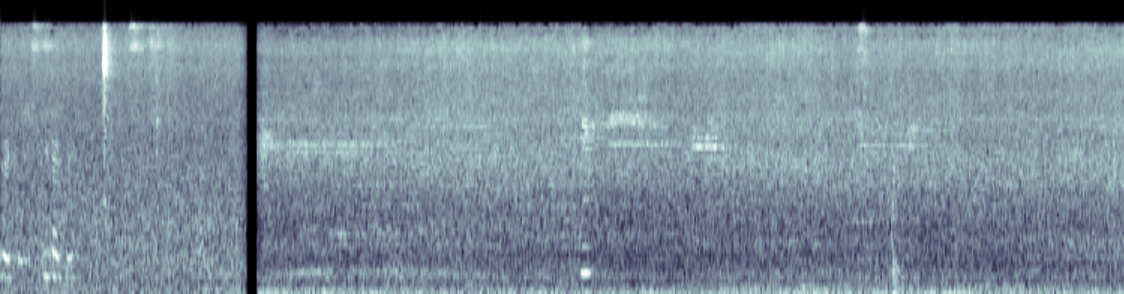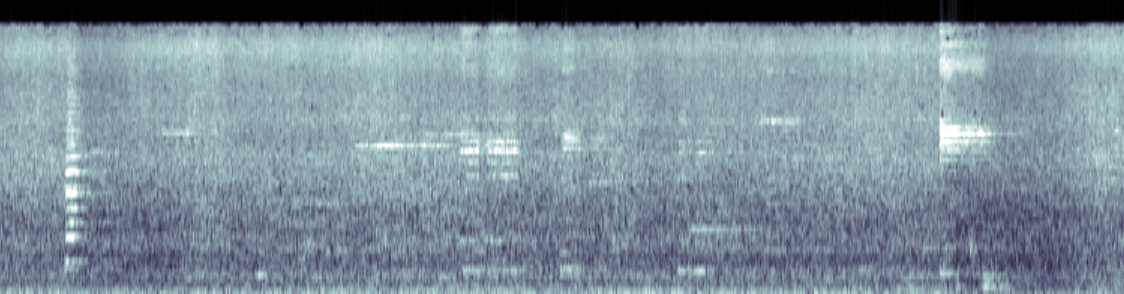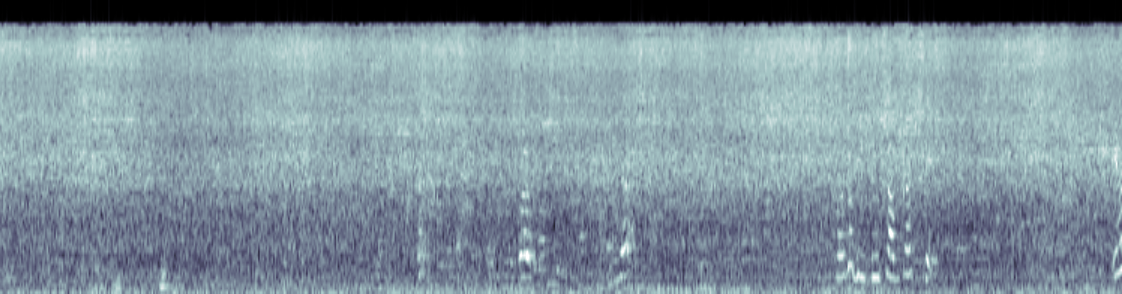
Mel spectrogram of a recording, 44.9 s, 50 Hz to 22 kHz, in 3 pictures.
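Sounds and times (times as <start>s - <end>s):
road traffic on wet road: 0.0s - 44.9s.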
